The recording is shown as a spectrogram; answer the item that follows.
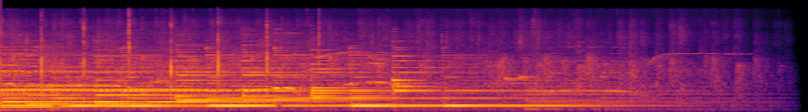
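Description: Live music of held chords with audience applause over it, the clapping thinning out; everything fades away to silence near the end.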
